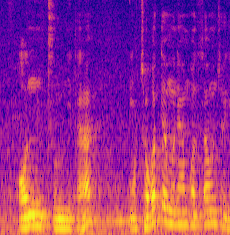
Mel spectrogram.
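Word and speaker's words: undo: 그런데 여기 언두라는 개념이 있죠. 운도라고 읽으시면 안 돼요. 네, 운도는 가수 이름이고 언두입니다.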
